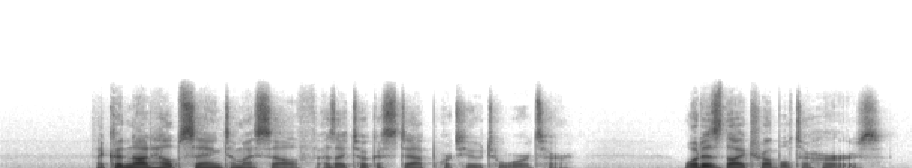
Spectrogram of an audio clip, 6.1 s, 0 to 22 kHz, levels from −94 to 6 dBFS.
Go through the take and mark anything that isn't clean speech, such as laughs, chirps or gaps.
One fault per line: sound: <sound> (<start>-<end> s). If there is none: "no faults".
no faults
